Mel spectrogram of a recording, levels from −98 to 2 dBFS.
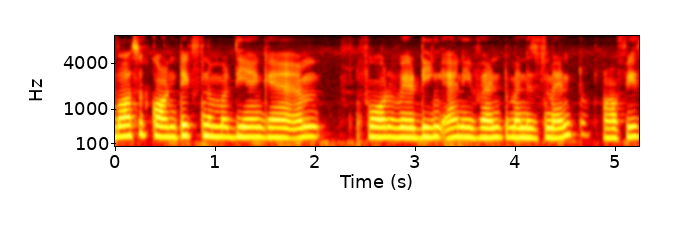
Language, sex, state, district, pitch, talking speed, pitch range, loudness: Hindi, female, Bihar, Patna, 225 Hz, 150 wpm, 215-235 Hz, -18 LUFS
